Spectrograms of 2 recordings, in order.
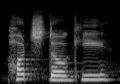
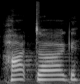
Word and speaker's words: hot dog: The mistake here is adding an extra syllable or an extra sound to the end of these words. We pronounce it more abruptly. Facebook, hot dog, face, WhatsApp.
